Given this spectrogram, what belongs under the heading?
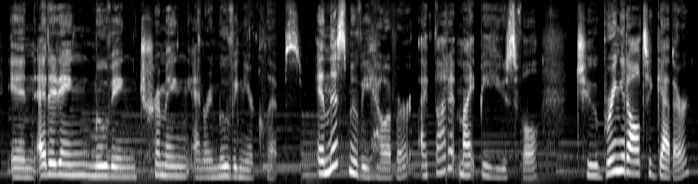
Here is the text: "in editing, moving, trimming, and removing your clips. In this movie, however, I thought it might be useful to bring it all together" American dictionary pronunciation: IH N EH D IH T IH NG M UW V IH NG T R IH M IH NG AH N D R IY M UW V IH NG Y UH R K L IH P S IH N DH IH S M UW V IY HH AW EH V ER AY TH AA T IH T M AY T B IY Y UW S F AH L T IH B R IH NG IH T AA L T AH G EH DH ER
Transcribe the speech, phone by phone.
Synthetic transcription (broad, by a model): IH N EH D IH T IH NG M UW V IH NG T R IH M IH NG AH N R IY M UW V IH NG Y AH R K L IH P S IH N DH IH S M UW V IY HH AW EH V ER AY TH AA T IH T M AY T B IY Y UW S F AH L T IH B R IH NG IH T AA L T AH G EH DH ER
